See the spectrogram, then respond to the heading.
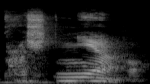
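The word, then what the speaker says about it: prajñā: We pronounce these words as a prajna. Prajna. So the nya is exactly same with the baba nyonya.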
